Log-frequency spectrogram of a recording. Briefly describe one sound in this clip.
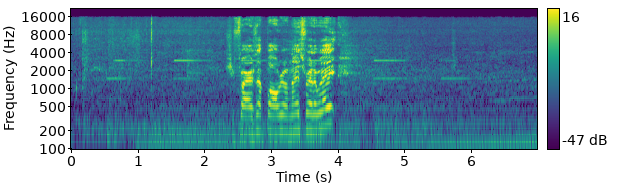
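A four-cylinder petrol car engine idles.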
